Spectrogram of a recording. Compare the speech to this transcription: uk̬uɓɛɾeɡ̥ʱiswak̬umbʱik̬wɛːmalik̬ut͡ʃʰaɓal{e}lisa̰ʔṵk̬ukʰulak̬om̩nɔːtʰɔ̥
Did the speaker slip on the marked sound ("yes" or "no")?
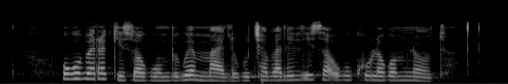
no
